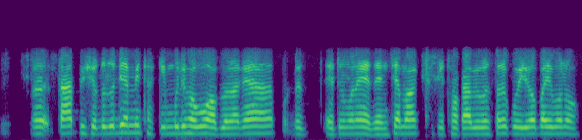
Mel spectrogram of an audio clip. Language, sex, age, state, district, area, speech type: Assamese, male, 18-30, Assam, Majuli, urban, conversation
